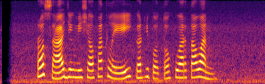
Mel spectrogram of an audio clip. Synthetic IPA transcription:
rɔsad͡ʒɨŋmiʃɛlfat̪lejkɨrdipɔt̪ɔkuwart̪awan

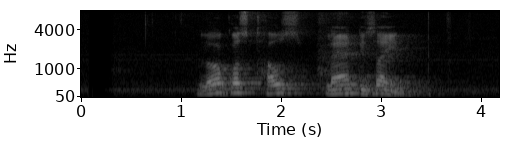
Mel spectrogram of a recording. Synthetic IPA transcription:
loːkosʈhaʊsplæ̃ːnɖisaɪn

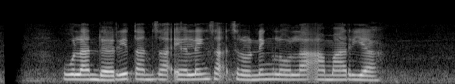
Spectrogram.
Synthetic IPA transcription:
wuland̪a̤ɾit̪ansaʔelɪŋsa̰ʔd̥ʒ̥ɾonɪŋlolaʔamaɾia

